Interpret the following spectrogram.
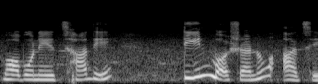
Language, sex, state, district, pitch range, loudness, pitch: Bengali, female, West Bengal, Alipurduar, 215-295 Hz, -14 LUFS, 225 Hz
